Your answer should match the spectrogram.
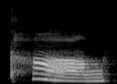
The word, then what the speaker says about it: calm: of the word calm the L is silent no touching the roof of the mouth calm calm um oh Muhammad's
